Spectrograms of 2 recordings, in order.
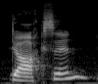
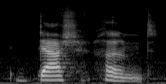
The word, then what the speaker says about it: dachshund: Like da dachshund, she pronounces it dash hound, like dash hound, but because it's spelled h a u n d more like German almost.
